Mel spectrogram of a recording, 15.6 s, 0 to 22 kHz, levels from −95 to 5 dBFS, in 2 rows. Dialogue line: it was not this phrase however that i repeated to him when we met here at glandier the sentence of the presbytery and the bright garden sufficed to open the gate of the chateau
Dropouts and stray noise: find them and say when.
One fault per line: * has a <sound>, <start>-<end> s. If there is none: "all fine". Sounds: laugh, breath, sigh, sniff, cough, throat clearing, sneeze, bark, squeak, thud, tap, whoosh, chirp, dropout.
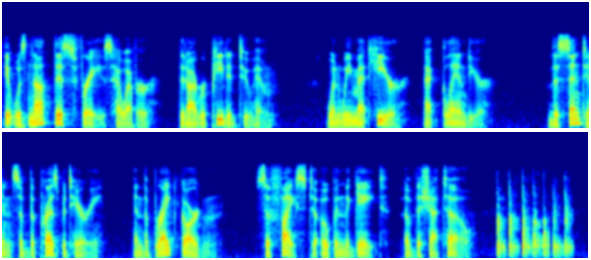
* has a thud, 14.4-15.5 s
